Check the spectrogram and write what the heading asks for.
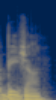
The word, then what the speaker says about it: Bijan: I prefer Bijan, if that's okay. Yeah. And Colgate is pronounced just Colgate, right?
